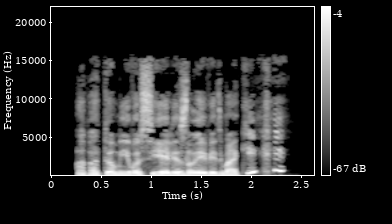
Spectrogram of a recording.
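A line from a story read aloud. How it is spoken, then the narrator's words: Giggling. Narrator (Russian): хихикнула я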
